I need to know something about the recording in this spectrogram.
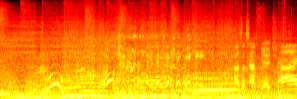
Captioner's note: laughing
